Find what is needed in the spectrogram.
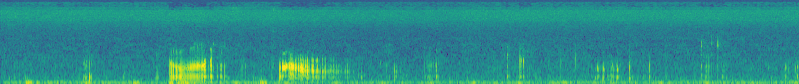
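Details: Intense stomach growling from a female: gurgling, rumbling growls, two louder bursts among softer bubbling sounds; ordinary active bowel sounds.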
